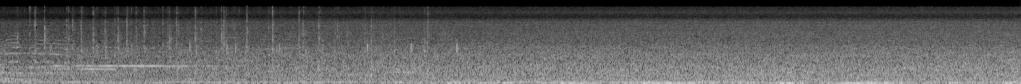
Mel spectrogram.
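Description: Steady rush of water from a FlowRider double sheet-wave surf machine, its pumped sheet of water pouring up the wave surface, with a low rumble underneath.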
